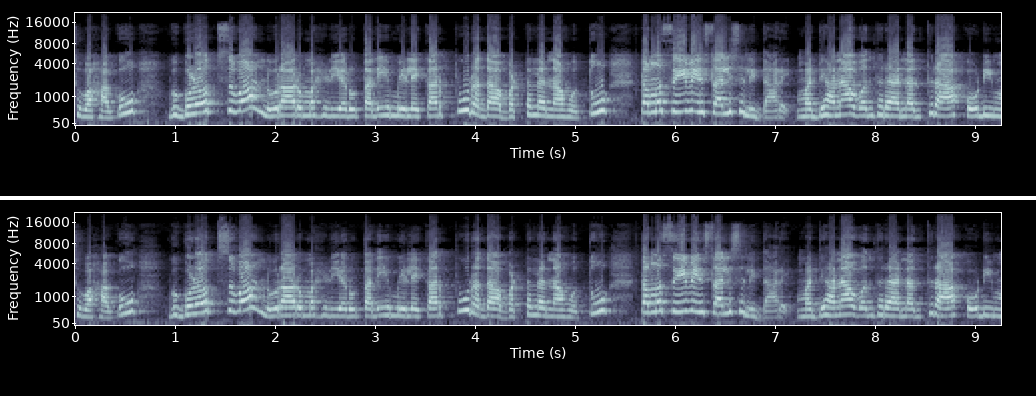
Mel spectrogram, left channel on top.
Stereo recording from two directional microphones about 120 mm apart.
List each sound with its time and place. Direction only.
0.0 s a woman's voice: 25° left (ahead or behind)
